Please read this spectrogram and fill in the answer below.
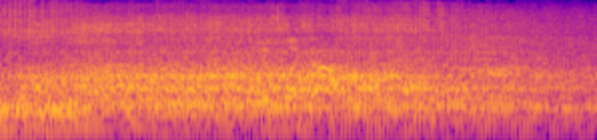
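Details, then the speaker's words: Portable generator running in economy mode: even light drone at steady speed with no surging, knocking or misfire; normal running in eco mode. "It's in econo mode there. back the other side. At least in this area you won't hear it very much."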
